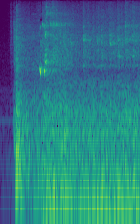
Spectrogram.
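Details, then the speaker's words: Classic VW Beetle air-cooled engine, no fuel injection, cold start after sitting overnight, carburetor bowl recently cleaned of junk: catches almost instantly in under one rotation, settles into steady even run, no knock; suspected rod knock was not the problem. "it didn't even do a whole rotation. It just started right up. It fires right up, and it's been running great."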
